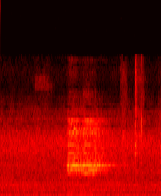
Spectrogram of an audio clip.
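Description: A short, high-pitched horn-like toot lasting about half a second, a second in, over a steady low hum, with a few faint clicks of hair-cutting scissors snipping.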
